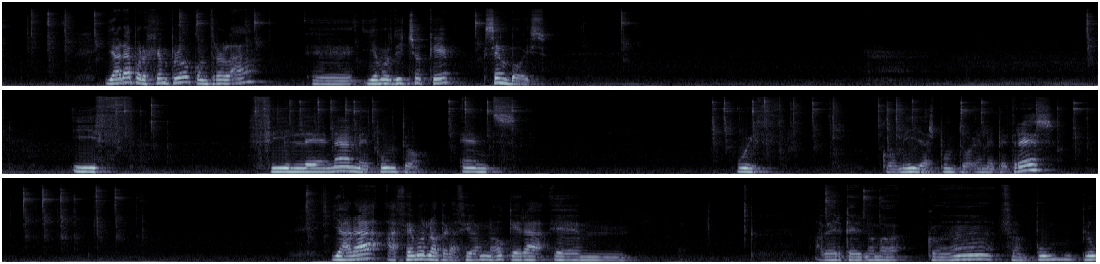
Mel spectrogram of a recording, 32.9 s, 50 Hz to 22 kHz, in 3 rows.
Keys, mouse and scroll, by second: 0.0-0.2 typing, 0.9 Tab, 1.9 Escape, 3.2 shift+g, 5.3-6.1 typing, 10.8-16.5 typing, 17.8-23.0 typing, 24.9 Return, 30.5 super+2.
